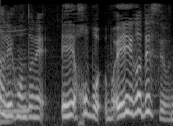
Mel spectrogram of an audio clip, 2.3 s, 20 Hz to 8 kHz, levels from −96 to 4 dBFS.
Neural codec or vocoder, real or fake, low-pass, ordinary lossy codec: none; real; 7.2 kHz; none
